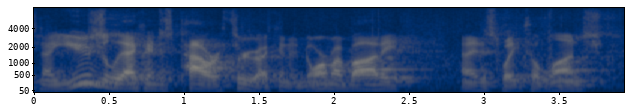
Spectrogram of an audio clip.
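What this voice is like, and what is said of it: Voice sounds sick, under the weather. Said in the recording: “I've kind of been under the weather a little bit, as you can tell in my voice.”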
